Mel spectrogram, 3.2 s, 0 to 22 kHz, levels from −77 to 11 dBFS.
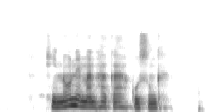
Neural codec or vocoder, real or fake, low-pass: codec, 24 kHz, 1.2 kbps, DualCodec; fake; 7.2 kHz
